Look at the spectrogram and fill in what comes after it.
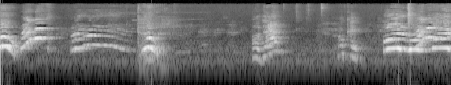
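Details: Scottish Terrier joining a grandmother's singing with brief howled notes and yips separated by pauses, one phrase sliding down, indoors with a human voice mixed in.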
